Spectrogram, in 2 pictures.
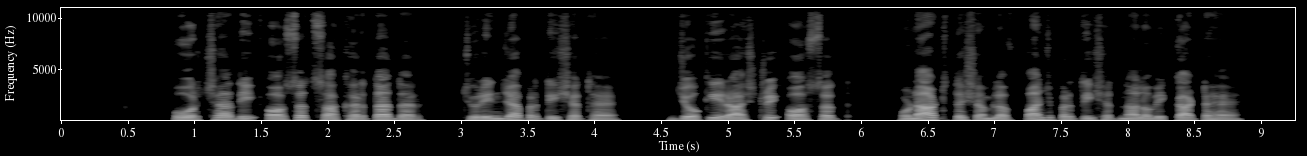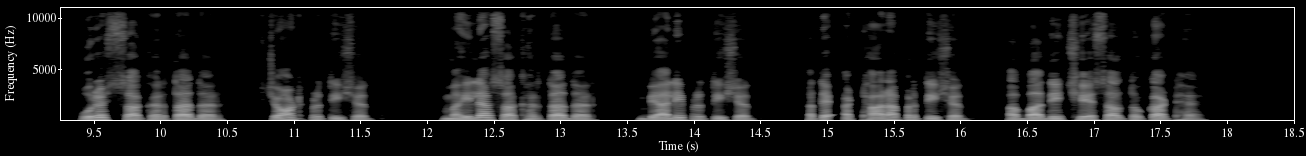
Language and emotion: Punjabi, neutral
